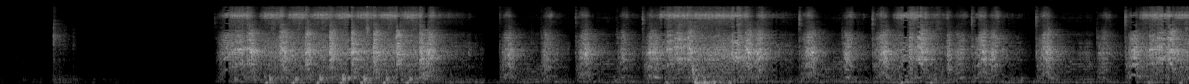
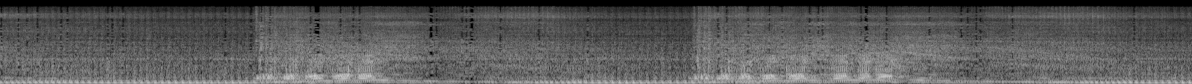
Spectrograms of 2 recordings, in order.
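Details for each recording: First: Old Kawasaki four-wheeler single-cylinder, first start after home top-end work with hand-ground valves: fires ragged and uneven, surging and cutting out with sharp pops; backfiring from weak ignition voltage. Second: $50 Kawasaki four-wheeler basket case after home top-end rebuild with hand-ground valves, first start on a car battery via jumper cables: single thumps at idle, then revs cleanly up and down twice with no misses; normal running.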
